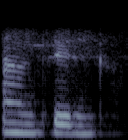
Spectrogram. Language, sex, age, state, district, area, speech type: Tamil, female, 18-30, Tamil Nadu, Nilgiris, rural, conversation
